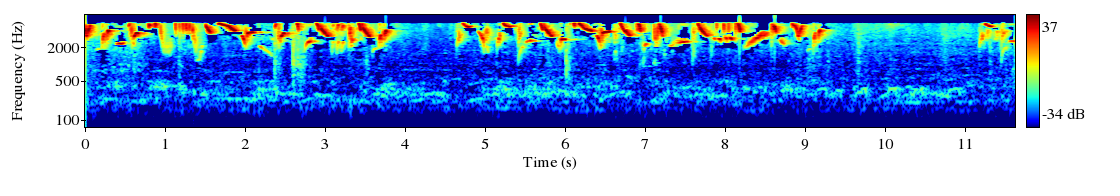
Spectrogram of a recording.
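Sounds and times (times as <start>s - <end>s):
canary singing fast high twittering phrases: 0.0s - 4.0s, 4.6s - 9.4s, 11.2s - 11.6s.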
